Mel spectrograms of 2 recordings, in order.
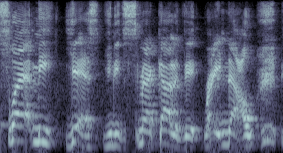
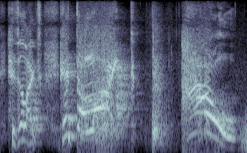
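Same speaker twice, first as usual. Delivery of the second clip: pleading shout; 10 semitones higher than usual. Acted. Begging viewers to like.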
